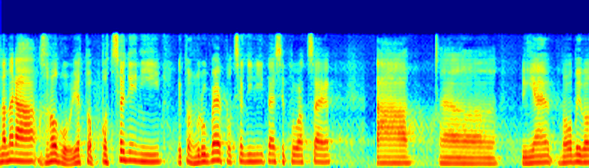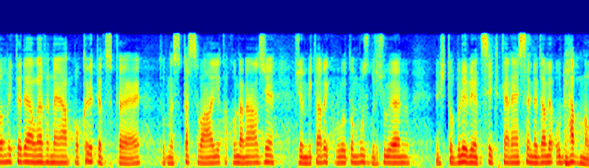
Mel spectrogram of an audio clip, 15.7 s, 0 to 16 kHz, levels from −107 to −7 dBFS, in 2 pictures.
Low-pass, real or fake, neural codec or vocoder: 7.2 kHz; fake; codec, 16 kHz, 1 kbps, FunCodec, trained on Chinese and English, 50 frames a second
